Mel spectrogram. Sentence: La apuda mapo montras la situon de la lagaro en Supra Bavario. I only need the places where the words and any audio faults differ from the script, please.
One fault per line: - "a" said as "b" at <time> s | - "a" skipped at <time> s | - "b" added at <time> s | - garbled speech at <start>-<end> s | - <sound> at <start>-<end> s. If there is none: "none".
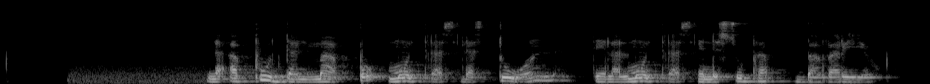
- "lagaro" said as "montras" at 6.4 s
